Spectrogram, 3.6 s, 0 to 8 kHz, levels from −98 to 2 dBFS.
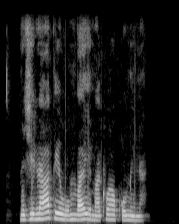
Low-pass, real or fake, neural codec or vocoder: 7.2 kHz; fake; codec, 16 kHz, 4 kbps, FreqCodec, larger model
